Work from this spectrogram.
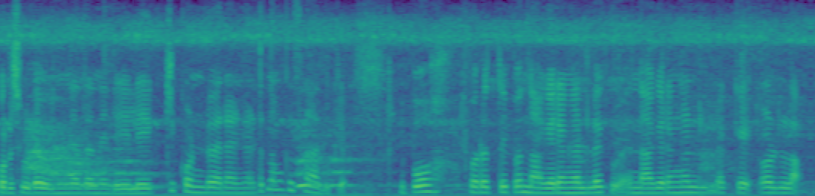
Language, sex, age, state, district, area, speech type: Malayalam, female, 18-30, Kerala, Thiruvananthapuram, rural, spontaneous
